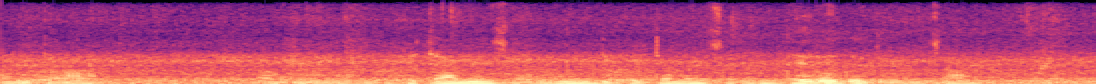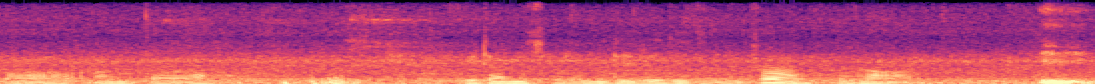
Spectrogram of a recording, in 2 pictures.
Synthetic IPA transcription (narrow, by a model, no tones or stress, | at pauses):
ʌnt̪ʌ | ʌbʌ | bʱiʈaminsʌɾumnd̪ibʱiʈaminsʌɾumd̪ʱeɾod̪ed͡ziɦunt͡sʰʌ | ʌnt̪ʌ | bʱiʈaminsʌɾumd̪ʱeɾod̪ed̪iɦunt͡sʰʌrʌ | t̪i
